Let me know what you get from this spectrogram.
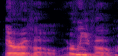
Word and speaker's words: Erivo: But something, so those 27 takes, Cynthia, how do you say her last name? – Cynthia Erivo.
